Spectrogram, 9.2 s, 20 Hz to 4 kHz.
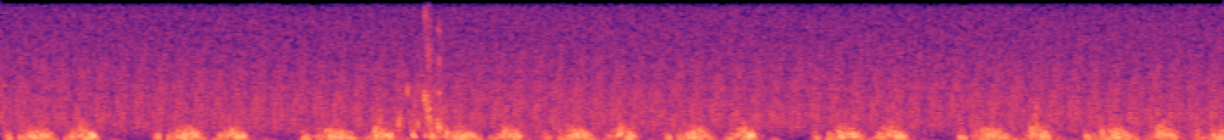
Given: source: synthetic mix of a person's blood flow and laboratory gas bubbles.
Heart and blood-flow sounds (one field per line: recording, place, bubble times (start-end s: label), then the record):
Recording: Doppler ultrasound of blood flow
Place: precordium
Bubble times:
2.96-3.40 s: bubbles
From the record:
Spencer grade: 1 (occasional bubble signal discernible with the cardiac motion signal, with majority of cardiac periods free of bubbles)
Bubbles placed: anywhere in the cardiac cycle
